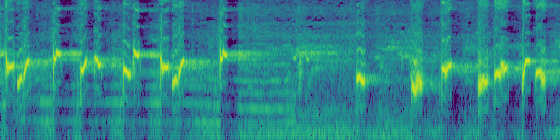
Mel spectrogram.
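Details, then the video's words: Yellow-vented bulbul's long fighting song, played to prompt other birds to sing: rapid looping whistled notes, a short pause with a soft tonal note, then renewed fast bursts of bright chips. "TRUCUKAN GACOR TARUNG ROPEL PANJANG"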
